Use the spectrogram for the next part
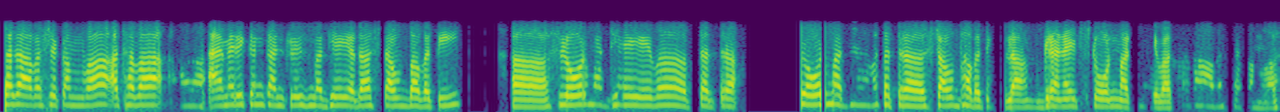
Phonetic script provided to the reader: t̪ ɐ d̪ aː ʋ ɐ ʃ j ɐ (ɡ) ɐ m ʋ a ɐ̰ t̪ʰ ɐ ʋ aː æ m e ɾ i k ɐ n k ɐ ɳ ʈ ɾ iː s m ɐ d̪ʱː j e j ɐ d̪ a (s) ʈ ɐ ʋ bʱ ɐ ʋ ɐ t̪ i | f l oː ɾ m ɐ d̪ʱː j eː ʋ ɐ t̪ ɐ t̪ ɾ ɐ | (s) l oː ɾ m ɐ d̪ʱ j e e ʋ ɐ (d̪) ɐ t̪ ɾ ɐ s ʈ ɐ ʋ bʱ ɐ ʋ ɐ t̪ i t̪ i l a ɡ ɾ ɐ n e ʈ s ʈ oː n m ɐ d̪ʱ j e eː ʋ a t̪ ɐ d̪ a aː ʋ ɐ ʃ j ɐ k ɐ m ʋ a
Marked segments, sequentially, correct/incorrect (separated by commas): incorrect, correct, incorrect, incorrect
